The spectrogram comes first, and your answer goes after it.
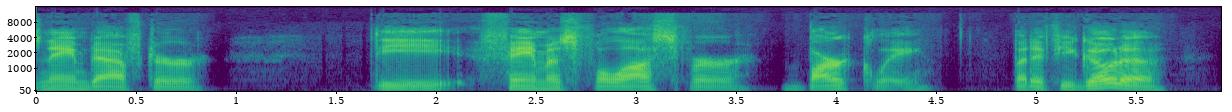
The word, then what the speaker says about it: Berkeley: after the famous philosopher Barkley. But if you go to Berkeley and study modern philosophy, taking a class on Barkley, they're going to pronounce it Barkley at Berkeley when it's the same guy.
